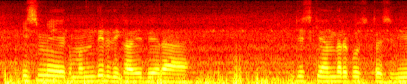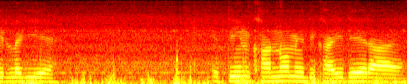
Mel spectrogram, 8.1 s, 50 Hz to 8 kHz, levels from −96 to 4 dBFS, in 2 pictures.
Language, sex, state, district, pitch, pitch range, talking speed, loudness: Hindi, male, Rajasthan, Bikaner, 150 Hz, 115-160 Hz, 155 wpm, -14 LUFS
